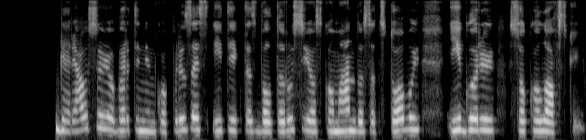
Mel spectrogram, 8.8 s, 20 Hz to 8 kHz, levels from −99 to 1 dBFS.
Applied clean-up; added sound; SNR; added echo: none; none; none; none.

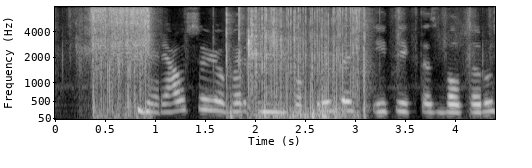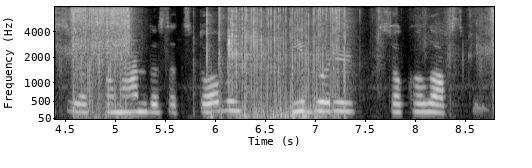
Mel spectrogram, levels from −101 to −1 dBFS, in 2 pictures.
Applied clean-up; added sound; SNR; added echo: none; Domestic sounds, home sounds; 0 dB; none.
